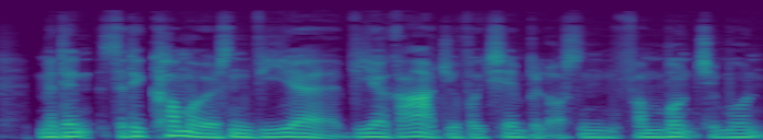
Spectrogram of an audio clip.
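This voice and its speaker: On a very clean recording with a silent background, a man speaks at a moderate pace in a fairly low, somewhat breathy voice with fairly even intonation. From Denmark, Kolding. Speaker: sports journalist. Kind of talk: casual interview. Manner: halting, many fillers.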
